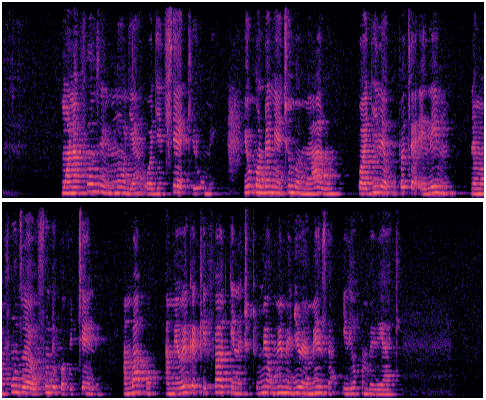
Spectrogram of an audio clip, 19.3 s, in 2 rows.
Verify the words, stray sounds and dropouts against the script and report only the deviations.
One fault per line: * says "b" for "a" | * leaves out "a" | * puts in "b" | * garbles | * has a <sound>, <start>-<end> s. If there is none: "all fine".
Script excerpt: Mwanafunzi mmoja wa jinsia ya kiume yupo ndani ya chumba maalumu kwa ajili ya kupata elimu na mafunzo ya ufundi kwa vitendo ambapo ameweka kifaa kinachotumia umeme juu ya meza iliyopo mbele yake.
all fine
